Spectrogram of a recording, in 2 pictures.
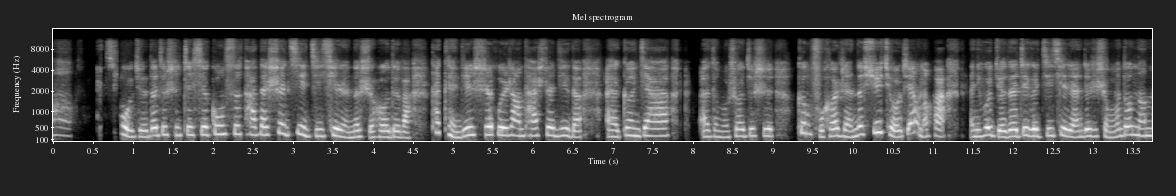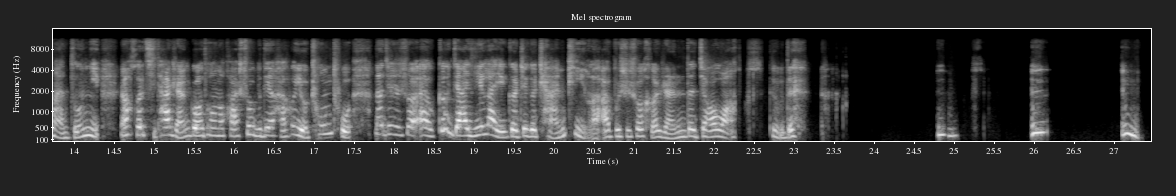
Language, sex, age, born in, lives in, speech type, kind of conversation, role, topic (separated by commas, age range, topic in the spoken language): Chinese, female, 25-29, China, United States, conversation, unstructured, none, 你如何看待未来机器人走进家庭生活？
